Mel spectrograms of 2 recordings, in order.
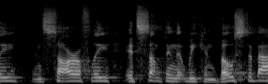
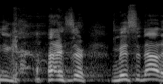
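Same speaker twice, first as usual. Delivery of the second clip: laughing; 5 semitones higher, 3 dB louder than usual. Shown as a demonstration. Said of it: "repeated laughing".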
